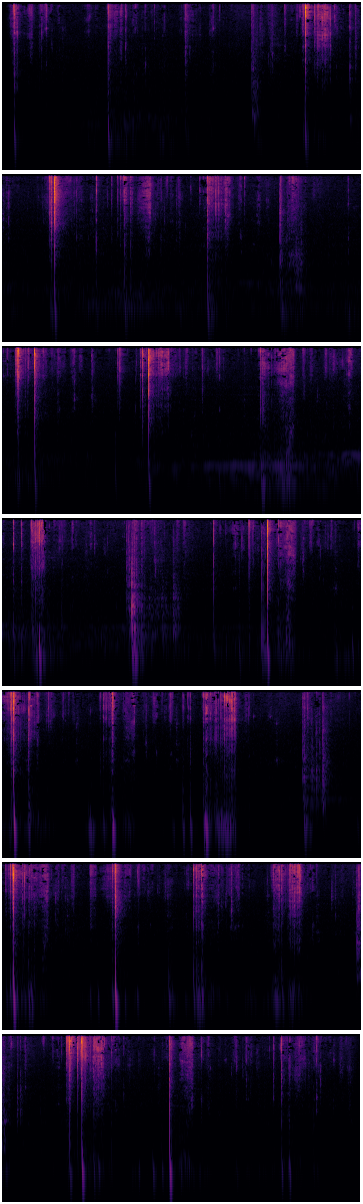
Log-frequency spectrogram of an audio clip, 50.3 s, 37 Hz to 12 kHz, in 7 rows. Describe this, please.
Cleaning Snowpeas
Cutting some snowpeas for dinner. Recorded with the internal XY mix of the Zoom H5.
